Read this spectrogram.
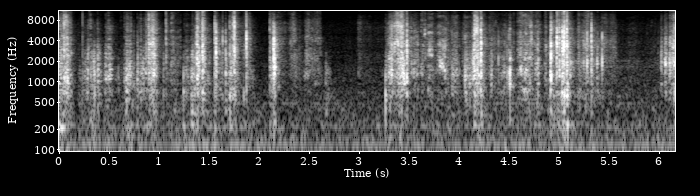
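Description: A craft knife scrapes along a sheet of paper.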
